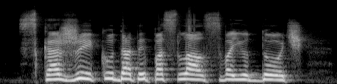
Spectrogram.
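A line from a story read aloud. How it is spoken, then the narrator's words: Shouted. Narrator (Russian): закричал Ильмач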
